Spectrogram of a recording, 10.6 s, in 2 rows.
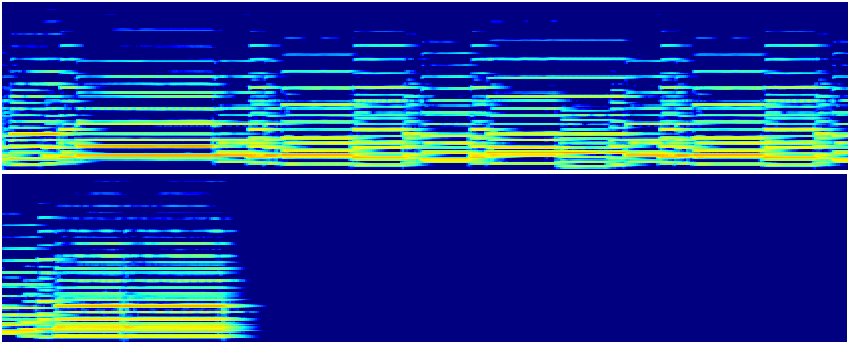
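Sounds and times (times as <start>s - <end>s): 
hambo polska folk dance tune: 0.0s - 6.8s.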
